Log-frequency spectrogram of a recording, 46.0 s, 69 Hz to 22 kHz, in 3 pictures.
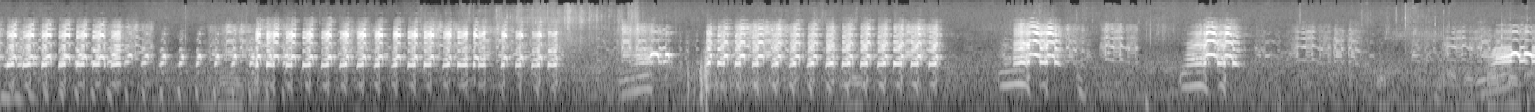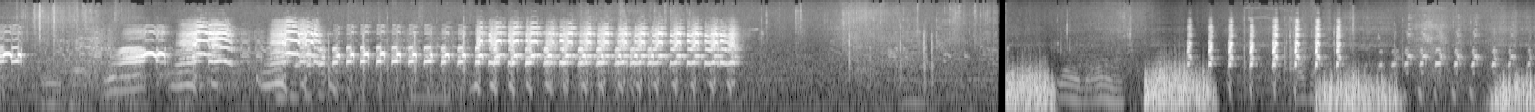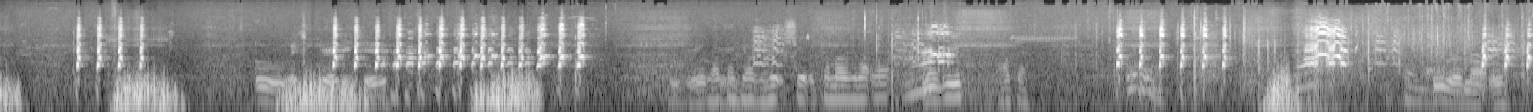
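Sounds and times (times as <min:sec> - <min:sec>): goose calls: 0:00.0 - 0:22.8, 0:27.2 - 0:30.8, 0:34.0 - 0:36.7, 0:38.0 - 0:39.0, 0:39.6 - 0:41.2, 0:41.8 - 0:46.0.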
